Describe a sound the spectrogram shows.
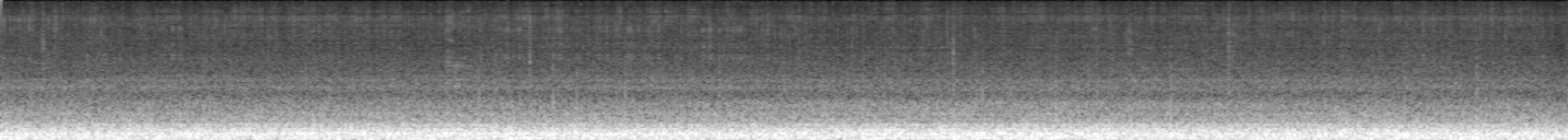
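Jet engines roar steadily inside an airplane cabin.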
